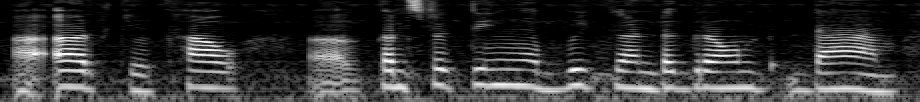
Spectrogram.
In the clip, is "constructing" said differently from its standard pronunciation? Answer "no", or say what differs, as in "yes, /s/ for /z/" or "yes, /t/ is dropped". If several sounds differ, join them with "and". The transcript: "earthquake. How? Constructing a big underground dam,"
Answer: no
